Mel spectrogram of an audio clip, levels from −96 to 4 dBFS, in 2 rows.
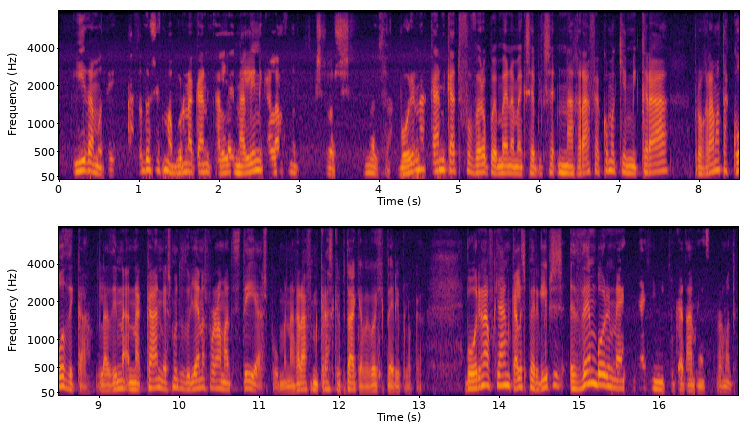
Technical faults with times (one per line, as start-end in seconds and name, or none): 0.04-0.13 other side's voice leaking through
0.15-0.24 speech suppressed in double talk
0.57-2.20 speech suppressed in double talk
0.69-0.82 other side's voice leaking through
2.55-4.68 speech suppressed in double talk
3.72-3.78 other side's voice leaking through
15.53-16.75 speech suppressed in double talk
